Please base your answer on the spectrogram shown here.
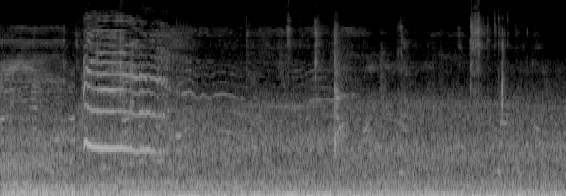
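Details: Stray kitten living in a park, being petted after being fed, gives one clear meow lasting about a second, flat then slightly falling, over steady low traffic rumble and a person calling "pis pis pis".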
